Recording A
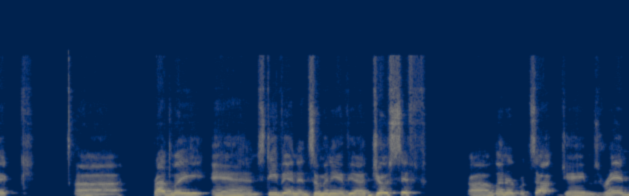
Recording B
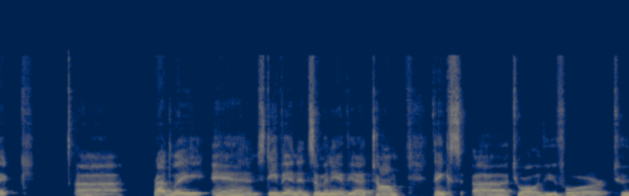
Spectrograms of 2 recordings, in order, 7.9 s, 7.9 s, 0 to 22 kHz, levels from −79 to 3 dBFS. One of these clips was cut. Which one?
A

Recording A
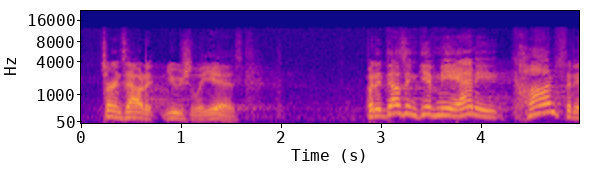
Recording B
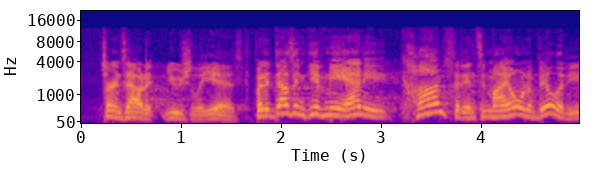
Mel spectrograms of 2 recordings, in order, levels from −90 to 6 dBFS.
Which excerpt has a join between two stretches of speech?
B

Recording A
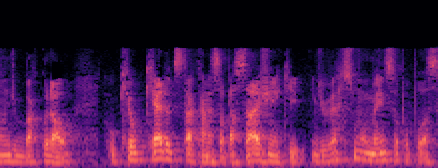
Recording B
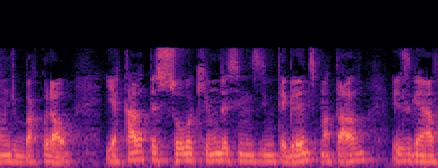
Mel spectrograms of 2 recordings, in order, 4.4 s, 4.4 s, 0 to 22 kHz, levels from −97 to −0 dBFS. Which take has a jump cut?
A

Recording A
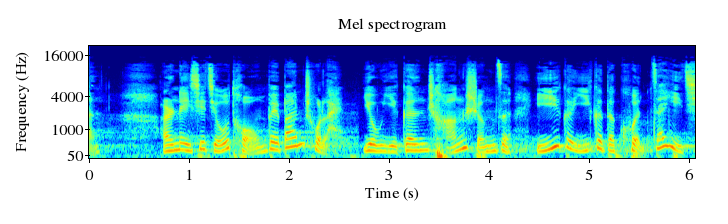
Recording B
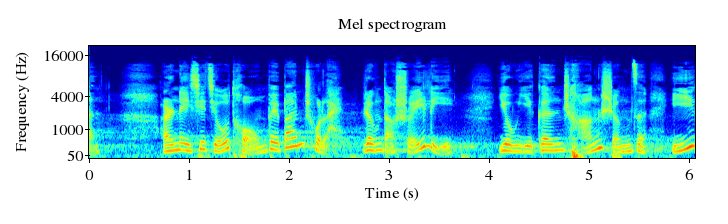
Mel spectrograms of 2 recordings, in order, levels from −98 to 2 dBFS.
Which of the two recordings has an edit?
A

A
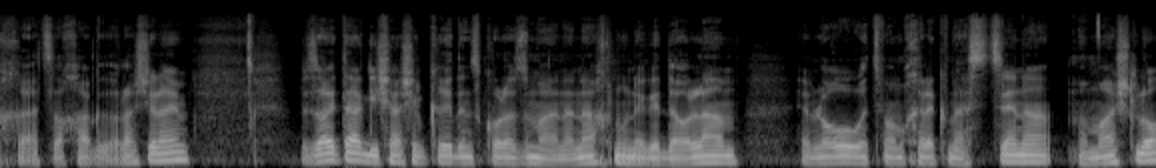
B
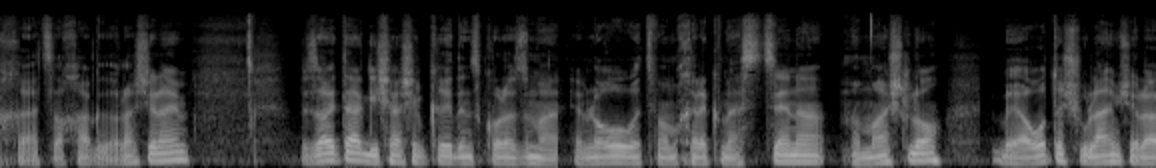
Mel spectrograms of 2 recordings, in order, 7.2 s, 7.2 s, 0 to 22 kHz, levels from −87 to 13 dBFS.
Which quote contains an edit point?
B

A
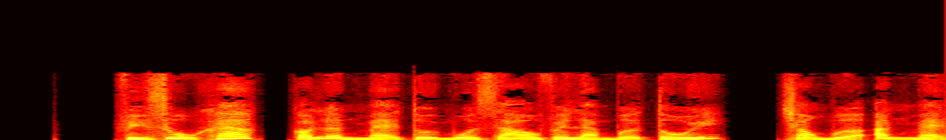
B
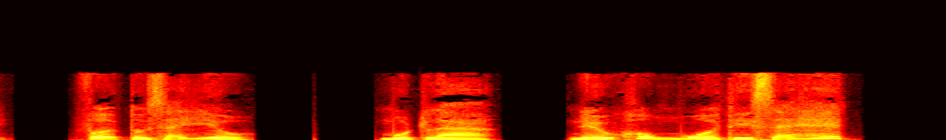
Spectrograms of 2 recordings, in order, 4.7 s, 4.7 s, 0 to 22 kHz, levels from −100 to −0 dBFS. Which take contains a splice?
A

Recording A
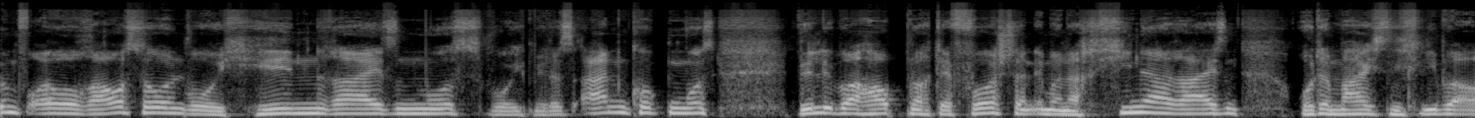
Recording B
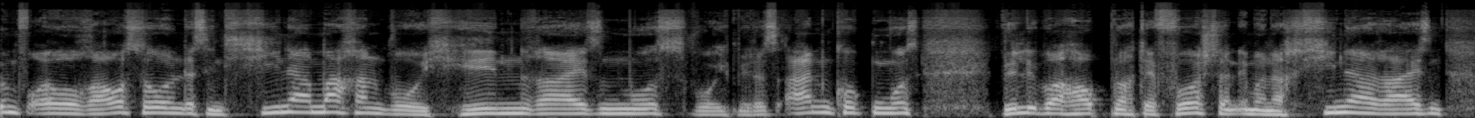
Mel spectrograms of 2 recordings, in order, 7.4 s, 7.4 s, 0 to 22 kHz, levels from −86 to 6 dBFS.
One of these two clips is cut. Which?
A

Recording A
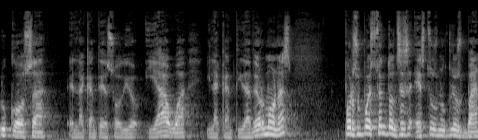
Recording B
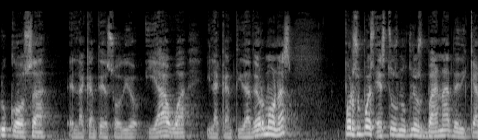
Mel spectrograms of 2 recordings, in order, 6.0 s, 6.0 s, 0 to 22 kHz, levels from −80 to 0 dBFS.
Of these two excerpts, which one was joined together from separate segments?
B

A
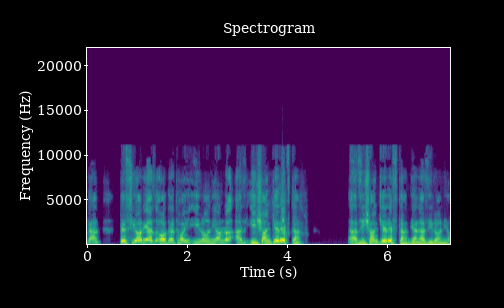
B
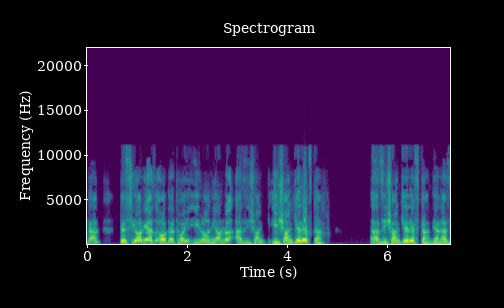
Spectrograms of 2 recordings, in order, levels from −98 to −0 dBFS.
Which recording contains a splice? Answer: A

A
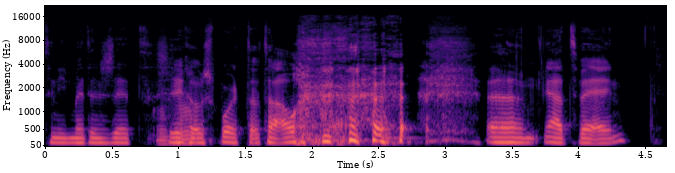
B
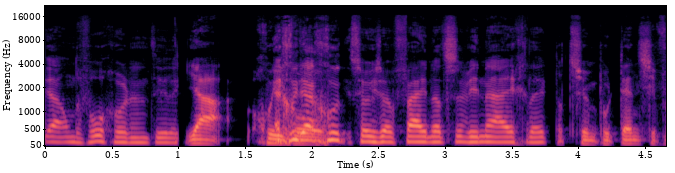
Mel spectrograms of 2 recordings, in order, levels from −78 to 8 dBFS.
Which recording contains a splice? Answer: B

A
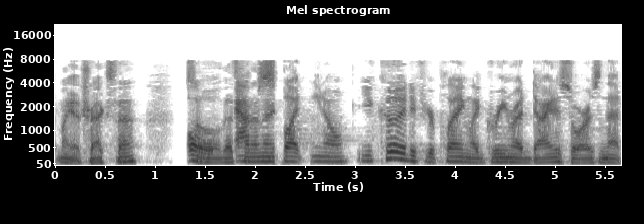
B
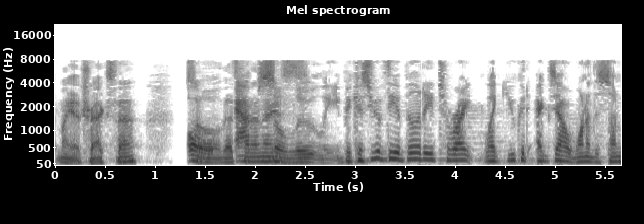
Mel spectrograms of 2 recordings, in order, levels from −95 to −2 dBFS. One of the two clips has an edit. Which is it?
A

